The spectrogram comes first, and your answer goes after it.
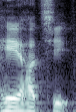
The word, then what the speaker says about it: Heihachi: Mishima Heihachi. Which is a long E sound in Heihachi.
